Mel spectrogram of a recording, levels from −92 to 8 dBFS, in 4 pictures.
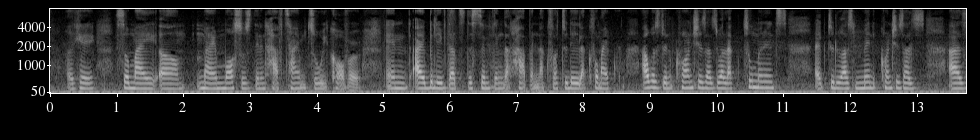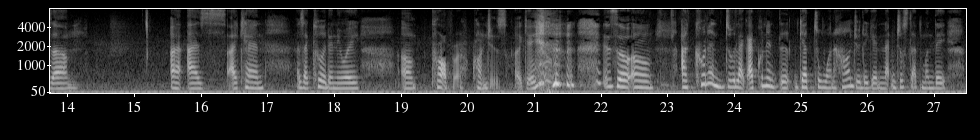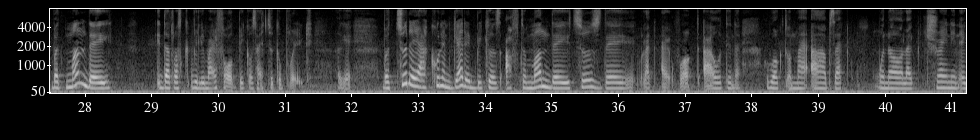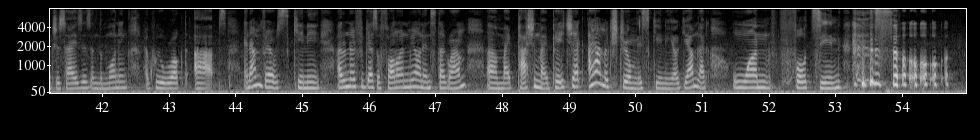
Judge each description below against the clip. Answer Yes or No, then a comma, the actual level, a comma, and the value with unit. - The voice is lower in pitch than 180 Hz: No, high, 205 Hz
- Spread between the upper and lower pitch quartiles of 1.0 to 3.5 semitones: Yes, average, 3.0 semitones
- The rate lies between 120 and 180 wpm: Yes, average, 165 wpm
